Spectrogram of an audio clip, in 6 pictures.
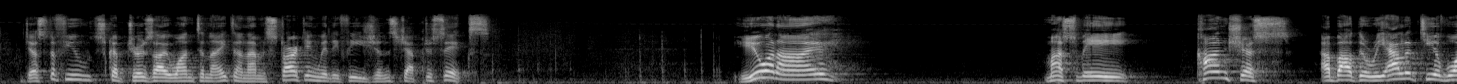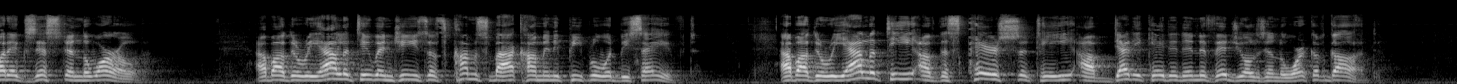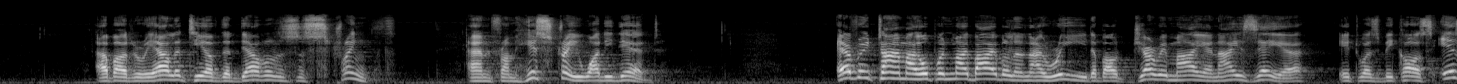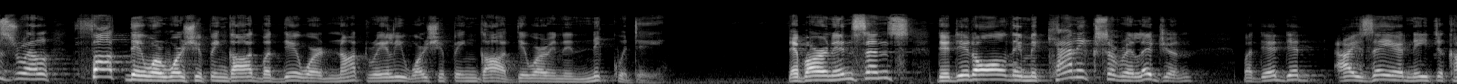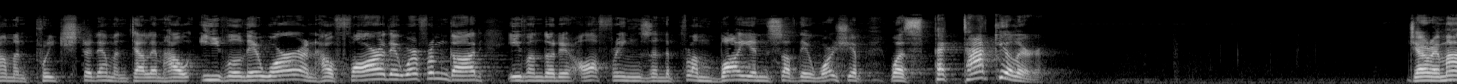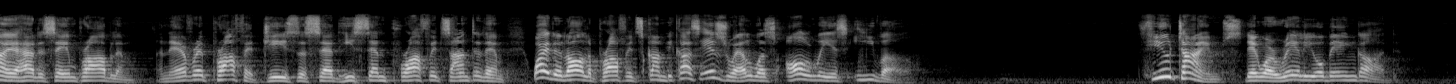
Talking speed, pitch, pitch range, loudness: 125 wpm, 180 Hz, 145-210 Hz, -18 LUFS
